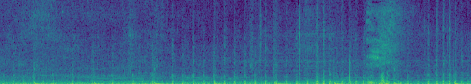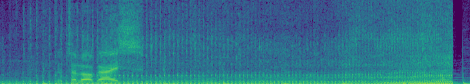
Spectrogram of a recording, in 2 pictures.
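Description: A motorcycle engine rumbles loud and close, revving and idling under steady talk, with pitch swells as the throttle rises toward the end.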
